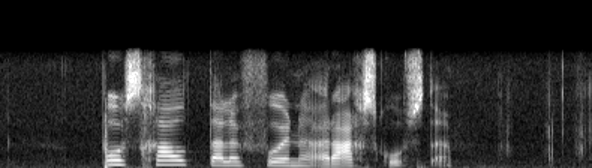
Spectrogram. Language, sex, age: Afrikaans, female, 19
